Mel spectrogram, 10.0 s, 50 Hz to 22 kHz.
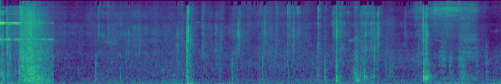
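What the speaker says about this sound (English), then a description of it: "Let me go ahead and open the door and pop the hood." A 2018 Mercedes S560 4MATIC's door clicks open with a sharp clunk, followed by a louder hood latch pop, then scattered knocks and rustling handling sounds nearby.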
